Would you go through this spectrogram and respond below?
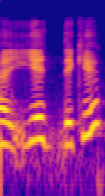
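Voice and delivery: normal talking voice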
